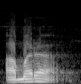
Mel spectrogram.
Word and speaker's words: Amara: But Pundanam is pronouncing it as Padmanabha Mara Prabhu. He didn't look into the Amara. He pronounced it Padmanabha Mara Prabhu.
